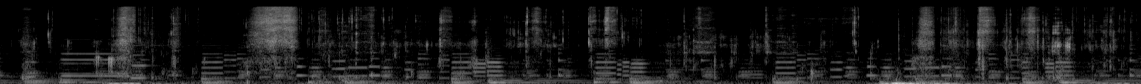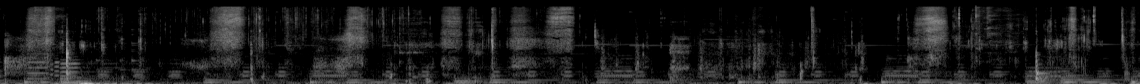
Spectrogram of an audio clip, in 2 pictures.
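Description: Background music with a steady repeating pattern, over which a person slurps mouthfuls of spicy stir-fried instant noodles. Several loud slurps come a few seconds apart.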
